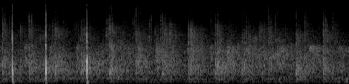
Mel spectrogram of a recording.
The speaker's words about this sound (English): Let's give the praise team a round of applause.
